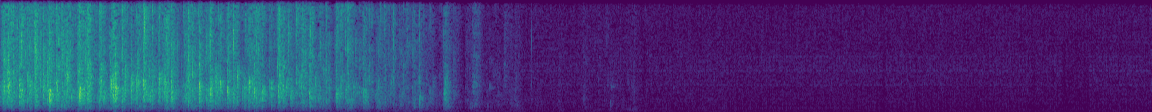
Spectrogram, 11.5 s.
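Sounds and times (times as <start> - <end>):
audience applause welcoming a speaker: 0.0 - 5.3.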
